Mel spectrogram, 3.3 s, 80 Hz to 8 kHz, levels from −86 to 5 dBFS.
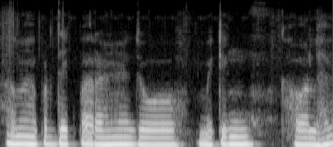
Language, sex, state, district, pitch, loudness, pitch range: Hindi, male, Delhi, New Delhi, 150 Hz, -11 LUFS, 140-150 Hz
